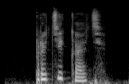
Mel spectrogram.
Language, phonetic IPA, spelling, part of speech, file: Russian, [prətʲɪˈkatʲ], протекать, verb, Ru-протекать.ogg
- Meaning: 1. to flow, to run 2. to leak, to ooze 3. to be leaky 4. to elapse, to fly 5. to progress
